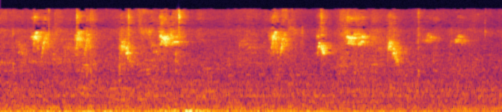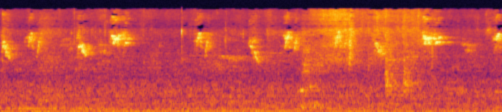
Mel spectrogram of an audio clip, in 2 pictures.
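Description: Small birds chirping repeatedly, many short high calls, some falling in pitch, over a low steady rumble.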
